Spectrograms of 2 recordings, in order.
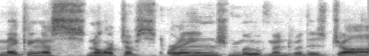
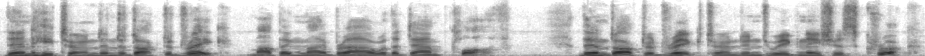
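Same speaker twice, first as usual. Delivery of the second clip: ordinary delivery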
